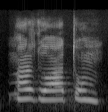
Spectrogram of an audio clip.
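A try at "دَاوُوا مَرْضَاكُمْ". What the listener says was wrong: मरदातुम नहीं, कुम कुम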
